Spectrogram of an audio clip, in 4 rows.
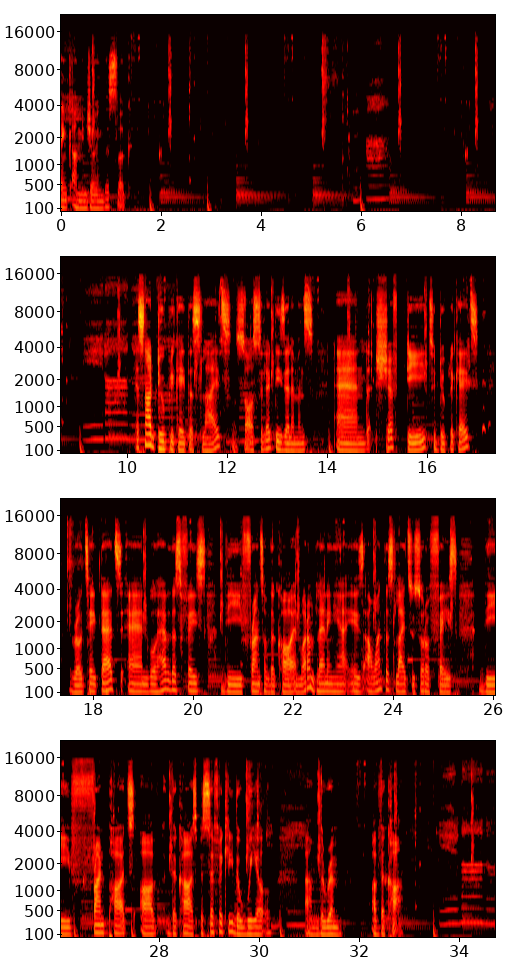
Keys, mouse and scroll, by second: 3.4 KP_3, 5.5 z, 7.0 click, 8.6 click, 9.9 t, 10.2 click, 10.6 t, 11.9 click, 14.6 shift+middle click, 15.3 shift+d, 18.0 r, 20.0 g, 24.0 KP_1, 26.0 click, 27.6 r, 31.0 click, 32.2 r.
